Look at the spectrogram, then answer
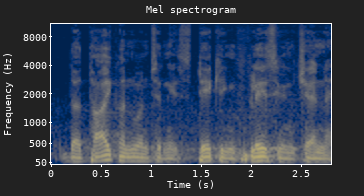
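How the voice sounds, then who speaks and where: A man with a Tamil accent speaks with ordinary pitch variation against noticeable background noise. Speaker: travel agency director. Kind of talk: prepared speech read aloud. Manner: reading from a script.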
